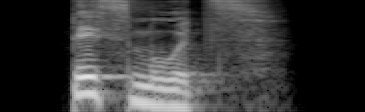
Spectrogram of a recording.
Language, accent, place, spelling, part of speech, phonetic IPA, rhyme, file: German, Germany, Berlin, Bismuts, noun, [ˈbɪsmuːt͡s], -ɪsmuːt͡s, De-Bismuts.ogg
- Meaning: genitive singular of Bismut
